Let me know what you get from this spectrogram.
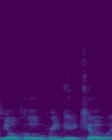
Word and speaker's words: Myoho Renge Kyo: And he explains the Lotus Sutra by looking at the five characters of its name in Chinese, Myoho, Renge, Kyo, as the Japanese pronounce it.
